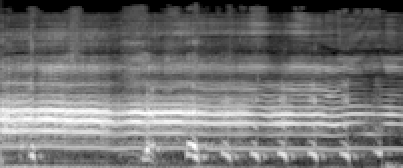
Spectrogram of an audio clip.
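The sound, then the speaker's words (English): A voice on the Bill and Ted DVD menu imitates screaming with one loud, strained, continuous wail held for a couple of seconds, its pitch wavering and pulsing slightly throughout. “It's not like Bill and Ted where they're just screaming.”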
